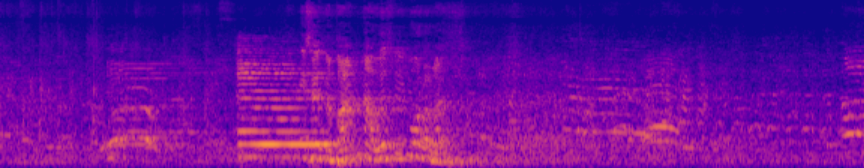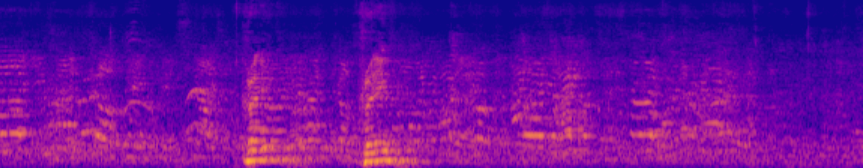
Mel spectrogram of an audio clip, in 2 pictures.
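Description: A man talks calmly through a loudspeaker in a large echoing hall.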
